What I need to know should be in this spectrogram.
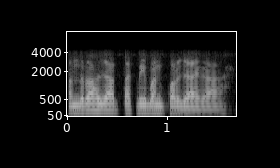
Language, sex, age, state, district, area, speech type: Urdu, male, 30-45, Bihar, Purnia, rural, conversation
